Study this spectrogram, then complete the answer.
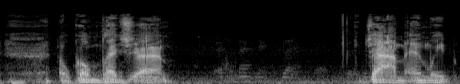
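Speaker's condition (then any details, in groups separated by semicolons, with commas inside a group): Head and neck cancer; recent PET scan found no more cancer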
